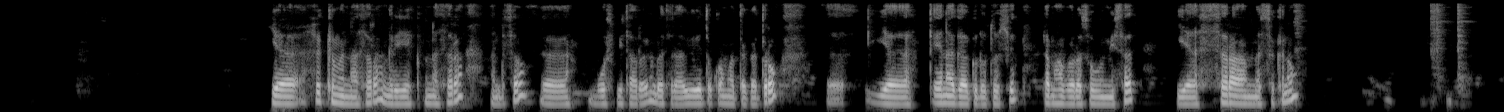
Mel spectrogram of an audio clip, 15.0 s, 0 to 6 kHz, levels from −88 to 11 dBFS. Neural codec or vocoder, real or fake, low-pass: none; real; 5.4 kHz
